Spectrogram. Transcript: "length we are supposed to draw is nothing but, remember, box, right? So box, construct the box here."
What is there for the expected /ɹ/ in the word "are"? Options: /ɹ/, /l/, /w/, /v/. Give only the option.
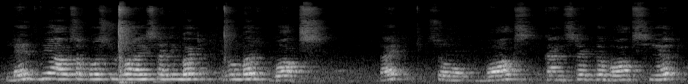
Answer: /w/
